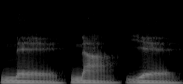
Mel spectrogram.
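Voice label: "nenaye", concatenated syllables; Affixing experiment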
